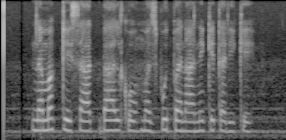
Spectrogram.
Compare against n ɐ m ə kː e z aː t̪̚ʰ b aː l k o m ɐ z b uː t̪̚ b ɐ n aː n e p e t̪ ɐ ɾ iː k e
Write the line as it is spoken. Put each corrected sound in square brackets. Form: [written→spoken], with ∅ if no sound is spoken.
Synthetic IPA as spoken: n ɐ m ə kː e [z→s] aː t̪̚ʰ b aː l k o m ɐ z b uː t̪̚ b ɐ n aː n e [p→k] e t̪ ɐ ɾ iː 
